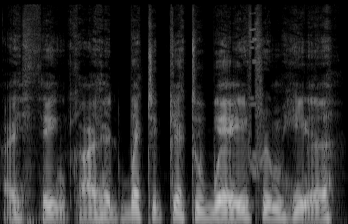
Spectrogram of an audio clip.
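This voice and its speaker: A man voicing a fussy, genteel gentleman frog from a storybook, with deliberate, drawn-out, expressive phrasing. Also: mid-range voice, no echo, studio quality, lightly acted. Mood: fussy, musing. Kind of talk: storybook character voice.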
